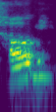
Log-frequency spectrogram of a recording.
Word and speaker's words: Hoog: Yeah, so it's Hoog, even though it's spelled H-O-O-G.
